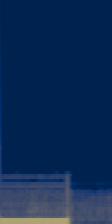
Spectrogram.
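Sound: telephone dial tone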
